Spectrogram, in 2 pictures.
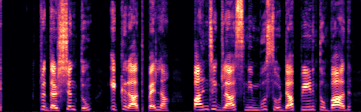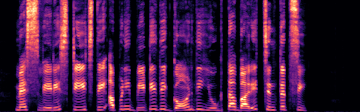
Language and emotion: Punjabi, fearful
